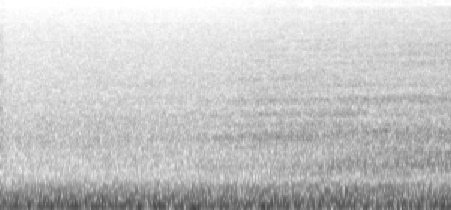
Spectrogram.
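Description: Steady low engine rumble, like a passing vehicle, with no animal voice heard.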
